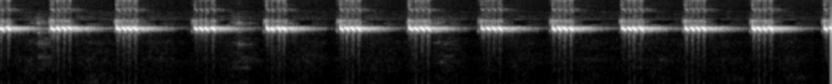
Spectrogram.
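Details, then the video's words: Crickets chirping, heard as evenly spaced shrill trilled pulses, about three per second, each a short bright burst with a sharp start, nothing else audible around them. "BEAUTIFUL SOUND OF CRICKETS"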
